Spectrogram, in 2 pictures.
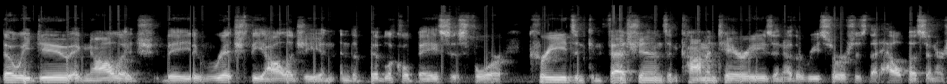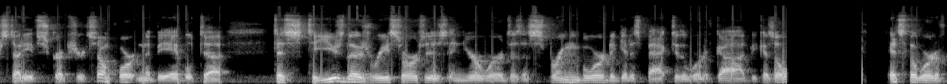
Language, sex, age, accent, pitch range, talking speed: English, male, 20-39, American, 85-100 Hz, 195 wpm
